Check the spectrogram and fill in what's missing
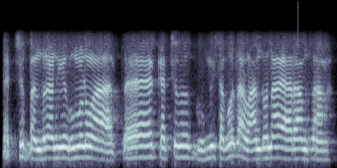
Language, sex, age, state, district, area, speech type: Sindhi, male, 60+, Gujarat, Kutch, rural, conversation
